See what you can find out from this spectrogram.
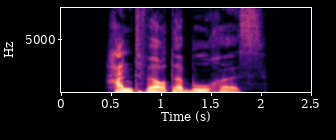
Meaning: genitive singular of Handwörterbuch
- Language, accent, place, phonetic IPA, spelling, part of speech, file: German, Germany, Berlin, [ˈhantvœʁtɐˌbuːxəs], Handwörterbuches, noun, De-Handwörterbuches.ogg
